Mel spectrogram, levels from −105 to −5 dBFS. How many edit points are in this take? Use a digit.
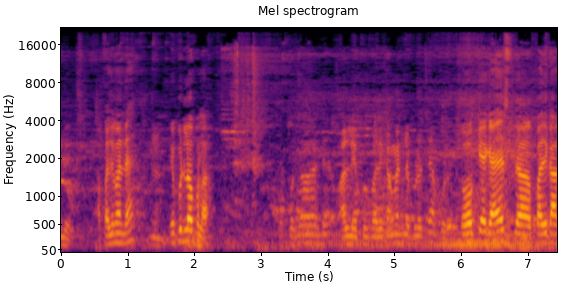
0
